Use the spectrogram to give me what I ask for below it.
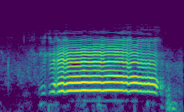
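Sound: bleating Spanish Murciano goat

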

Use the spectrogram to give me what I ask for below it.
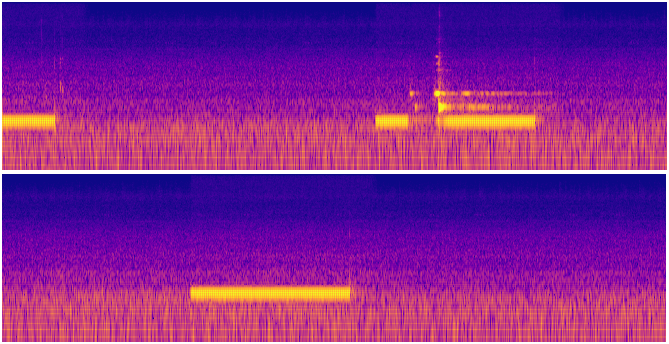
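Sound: phone dialing and ringing in video game GTA V

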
